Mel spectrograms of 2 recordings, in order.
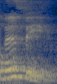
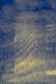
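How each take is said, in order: First: "bebê" with the final BÊ stressed; be-BÊ, weight at the end; stress on last syllable. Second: "bebe" stressed on the first syllable; BE-be, weight up front. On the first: Teacher offers the other reading, last syllable stressed. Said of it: "se eu tenho que pronunciar". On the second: Teacher asks which way to pronounce it, first syllable stressed. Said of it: "Se não tivesse o acento". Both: Shown as a demonstration.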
